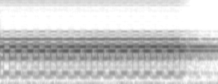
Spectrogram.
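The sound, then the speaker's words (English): A hotel telephone rings steadily in one continuous, bright electronic trill, loud, with no voices over it; the front desk is calling. “The phone was ringing.”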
